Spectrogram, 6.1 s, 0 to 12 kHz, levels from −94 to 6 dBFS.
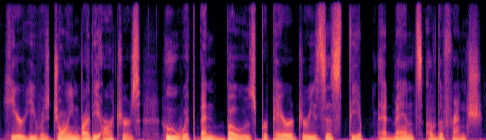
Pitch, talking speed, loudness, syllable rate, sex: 125 Hz, 190 wpm, -18 LUFS, 5.0 syllables/s, male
